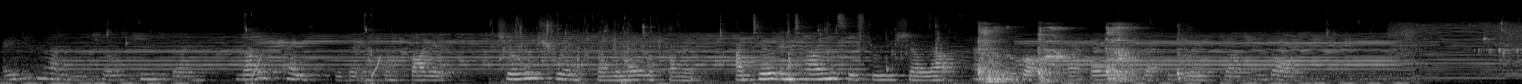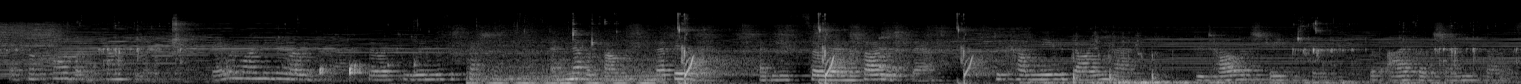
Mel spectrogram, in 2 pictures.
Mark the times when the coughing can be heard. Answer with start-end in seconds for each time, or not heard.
9.3-11.9, 23.3-24.2.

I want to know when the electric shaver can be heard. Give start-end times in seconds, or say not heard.
0.0-30.4.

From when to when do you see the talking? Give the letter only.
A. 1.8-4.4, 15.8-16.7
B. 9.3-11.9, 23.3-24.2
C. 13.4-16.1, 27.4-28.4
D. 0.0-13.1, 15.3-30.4
D.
